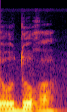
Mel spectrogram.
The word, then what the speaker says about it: odorat: E o T não se pronuncia de odorat, é uma palavra masculino.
